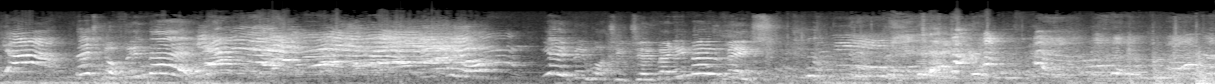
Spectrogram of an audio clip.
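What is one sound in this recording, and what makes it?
A man sings loudly and theatrically, heard from some distance in an echoing hall.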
